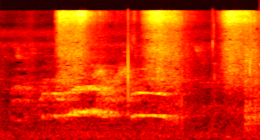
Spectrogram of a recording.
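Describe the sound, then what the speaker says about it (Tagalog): A rooster crows with a long, drawn-out call, followed by another crow; loud and close, with a second bird faintly overlapping, in the Philippine countryside. "Pagka ito isang katutak na tilaok ng manok."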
